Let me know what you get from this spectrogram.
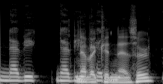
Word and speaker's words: Nebuchadnezzar: Nebuchadnezzar.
